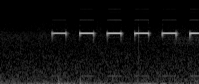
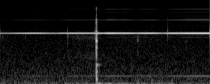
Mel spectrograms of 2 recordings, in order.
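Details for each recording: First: Gas conversion ECU diagnosis, switch self-test: six short, even high-pitched beeps about a quarter second apart while all switch LEDs blink. The gas switch buzzer is working normally. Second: Gas conversion ECU diagnosis, running on gas, gas injector 3 deliberately disconnected: steady high-pitched tone from the gas switch, its alarm for injector 3 open load, no injector signal; open-circuit warning buzzer.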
